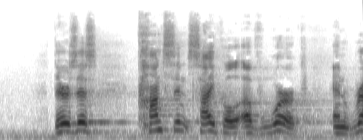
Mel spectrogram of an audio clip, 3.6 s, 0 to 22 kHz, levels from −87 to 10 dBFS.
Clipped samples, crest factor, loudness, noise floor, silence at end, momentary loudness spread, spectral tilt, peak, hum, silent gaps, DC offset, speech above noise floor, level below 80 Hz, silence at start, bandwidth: under 0.1%; 18 dB; -18 LUFS; -48 dBFS; 0 s; 14 LU; -5 dB/octave; 0 dBFS; none; none; under 0.1%; 32 dB; -50 dBFS; 0.55 s; 13 kHz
